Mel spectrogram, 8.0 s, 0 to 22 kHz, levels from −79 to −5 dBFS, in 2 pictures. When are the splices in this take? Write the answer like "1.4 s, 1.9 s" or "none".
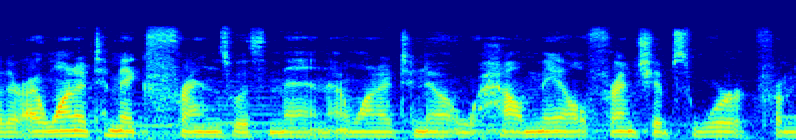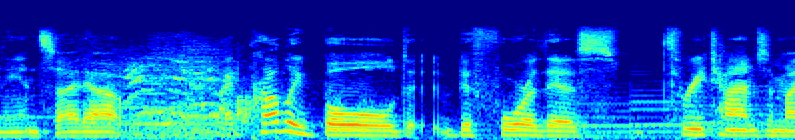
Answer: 5.1 s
